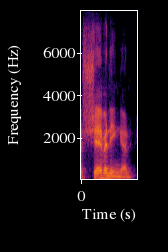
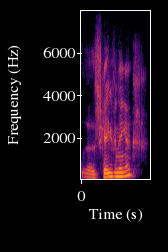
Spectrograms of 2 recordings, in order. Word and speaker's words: Scheveningen: So for me, as a Finn reading Dutch, I can read this as a Scheveningen, and I'm fairly certain it's not pronounced so that somebody from the Netherlands would say, oh, you sounds like a fluent Dutch now. So please introduce yourself and make sure to tell us how to pronounce this word. – Well, it's called Scheveningen.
